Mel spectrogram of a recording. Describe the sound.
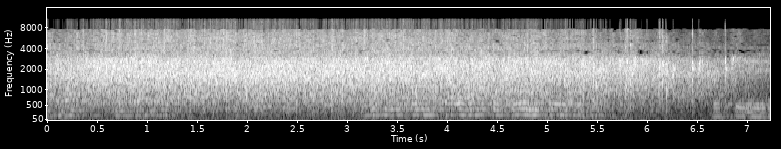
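A crowd breaks into loud, sustained applause, dense clapping filling the full seven seconds, with cheers and shouting voices rising through it before it starts to thin at the end.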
